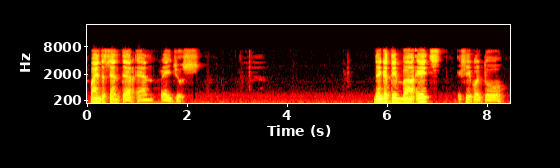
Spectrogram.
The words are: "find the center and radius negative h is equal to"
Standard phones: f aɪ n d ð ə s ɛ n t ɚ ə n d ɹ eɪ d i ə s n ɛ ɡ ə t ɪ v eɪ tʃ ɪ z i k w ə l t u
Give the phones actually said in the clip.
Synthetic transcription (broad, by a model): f aɪ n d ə s ɛ n t ɚ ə n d ɹ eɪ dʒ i s n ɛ ɡ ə t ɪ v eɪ s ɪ s i k w ə l t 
